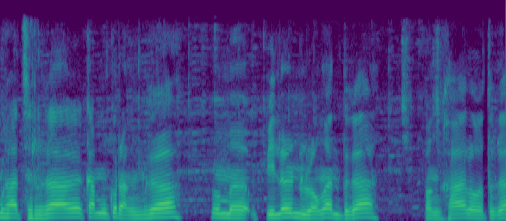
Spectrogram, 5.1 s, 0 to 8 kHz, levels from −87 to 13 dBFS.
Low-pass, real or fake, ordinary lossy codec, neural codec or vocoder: 7.2 kHz; real; none; none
